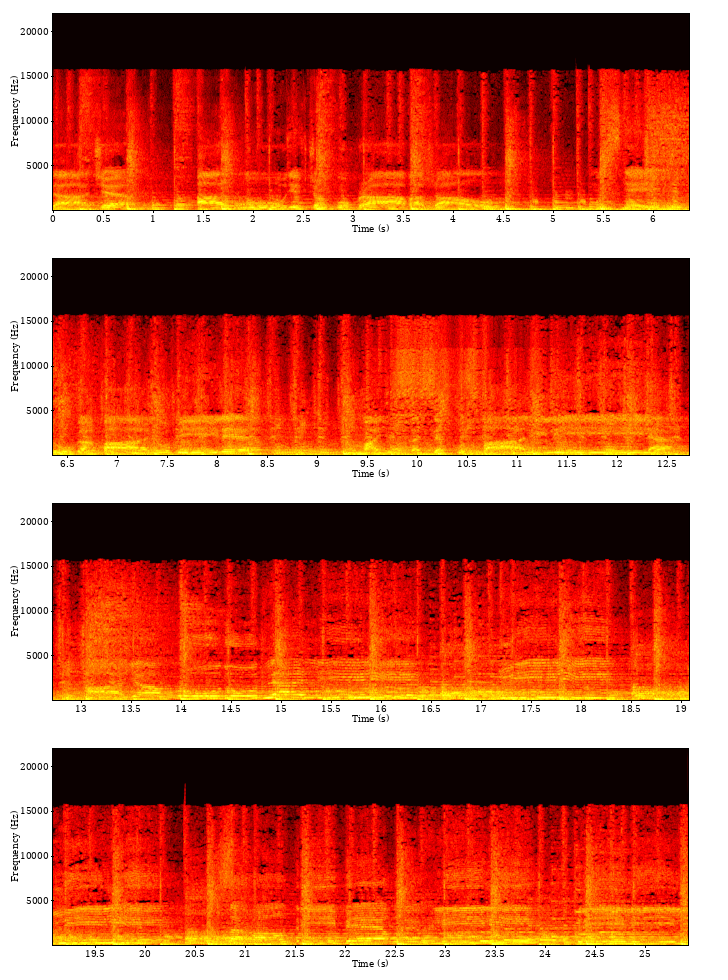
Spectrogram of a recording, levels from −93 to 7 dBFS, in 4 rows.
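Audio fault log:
9.50–11.50 s, adaptive stream at a lower bitrate: for two seconds codec artefacts rise, then full quality returns just as abruptly, with no gap or dropout at either switch. The player fell back to a lower-bitrate rendition when throughput dipped, and the sound fits a step from about 64 down to 16 kbit/s Opus. On a waveform the signal stays continuous.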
